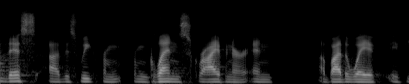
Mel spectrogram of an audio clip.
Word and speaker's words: Scrivener: It is Scrivener, not Scribner, which we said last week.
